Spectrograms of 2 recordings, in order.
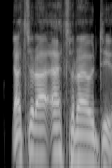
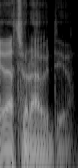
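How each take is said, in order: First: Said in the usual way. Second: Much softer, trailing off; quiet. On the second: Real, not acted. Host closing his advice, quietly. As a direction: let the conclusion sink to almost nothing.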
